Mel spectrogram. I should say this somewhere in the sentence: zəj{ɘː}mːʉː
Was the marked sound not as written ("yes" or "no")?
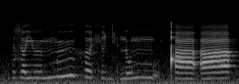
yes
